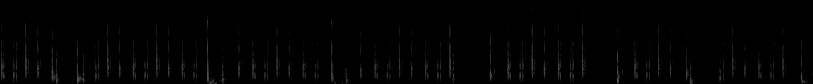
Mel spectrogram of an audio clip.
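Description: Quick footsteps patter steadily on a hard floor.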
